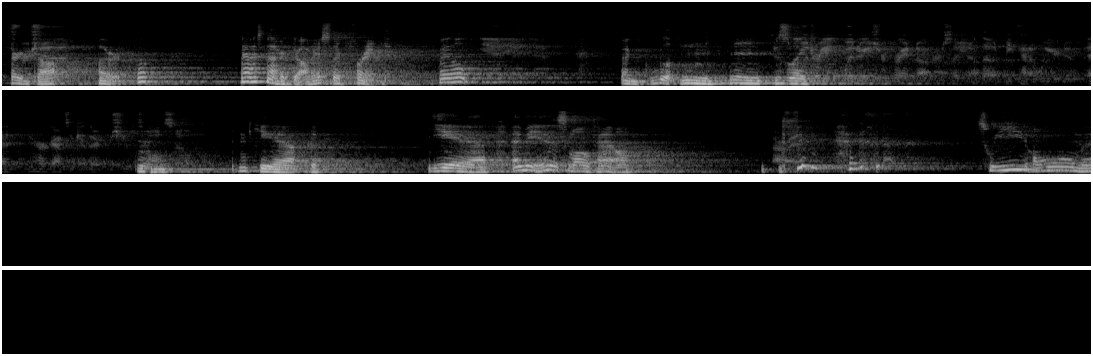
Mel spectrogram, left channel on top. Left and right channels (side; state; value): right; silent; digital silence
